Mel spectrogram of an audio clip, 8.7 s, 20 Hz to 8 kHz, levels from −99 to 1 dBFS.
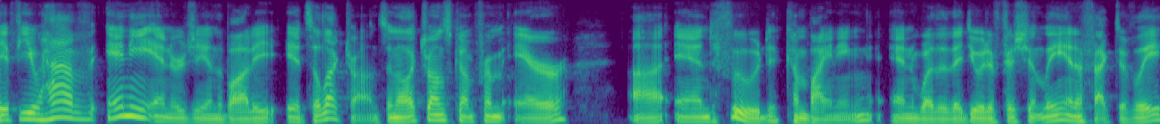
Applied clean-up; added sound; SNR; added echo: none; none; none; none.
